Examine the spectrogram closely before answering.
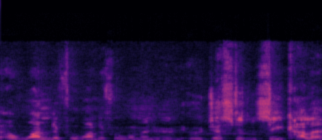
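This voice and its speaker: With a London accent, a man speaks at a moderate pace. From England, London. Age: 70s. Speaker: guest house owner. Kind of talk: interview.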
